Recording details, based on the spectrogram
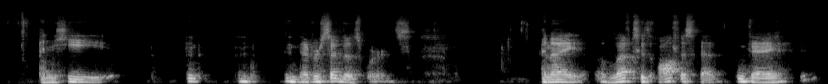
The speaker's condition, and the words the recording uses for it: Stuttering. Most of my disfluency is blocking on sounds, like the pause I just had before the word block.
